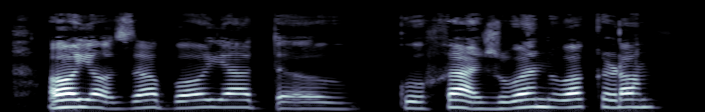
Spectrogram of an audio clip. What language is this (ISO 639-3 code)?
pus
